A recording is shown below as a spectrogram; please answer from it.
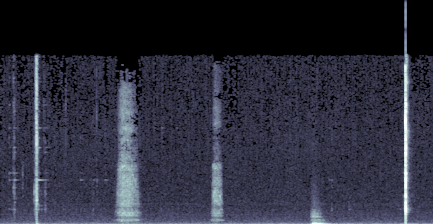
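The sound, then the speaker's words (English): A Drew Estate Tabaco Especial cigar being lit: a sharp lighter click, a few soft breathy puffs spaced apart, then a final crisp click, all fairly quiet. “So I'm going to tell you right now, Tabaco Especial by Drew Estates is what I'm smoking this week. Let me light her up.”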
